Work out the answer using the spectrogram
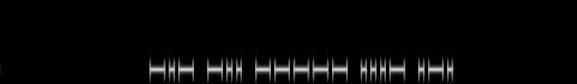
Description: Morse code, heard as a keyed tone, about 31 wpm, 700 Hz. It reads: KD0VR
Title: Speed Racing - USA 2x2 Call Signs 25wpm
